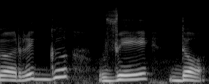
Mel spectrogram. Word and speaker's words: ऋग्वेद: यह री, आधा ग, ऋग, वेद, ऋग्वेद, ऋग्वेद।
